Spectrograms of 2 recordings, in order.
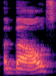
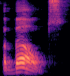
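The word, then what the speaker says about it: about: এখানে টেবল দুটো সিলেবল রয়েছে আর প্রথম সিলেবলটাকে স্ট্রেস দেয়া হয়েছে টেবল টেবল এরপরে দ্বিতীয় শব্দটা এবাউট এখানে দুটো সিলেবল রয়েছে এখানে দ্বিতীয় সিলেবলটাকে স্ট্রেস দেয়া হয়েছে এবাউট স্ট্রেস এর বৈশিষ্ট্য যখন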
